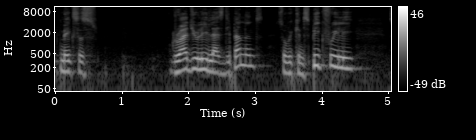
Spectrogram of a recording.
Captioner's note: speaking french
